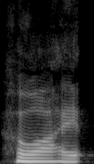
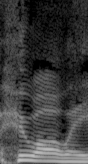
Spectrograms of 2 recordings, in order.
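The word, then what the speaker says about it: Huawei: Wei ha arei See I I I usually say Hawaii Hawaii huwe ha Hai Hawaii but who are we is wrong apparently who are we it's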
